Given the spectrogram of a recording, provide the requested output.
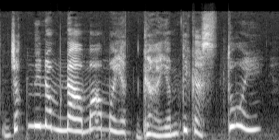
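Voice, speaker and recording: A woman's voice: very high voice, big pitch swings, measured pace, fairly bright tone, no echo, heavily acted. A woman playing an agreeable, reassuring young working woman in an audio drama, with an Ilocano Filipino accent. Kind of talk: amateur audio drama acting.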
